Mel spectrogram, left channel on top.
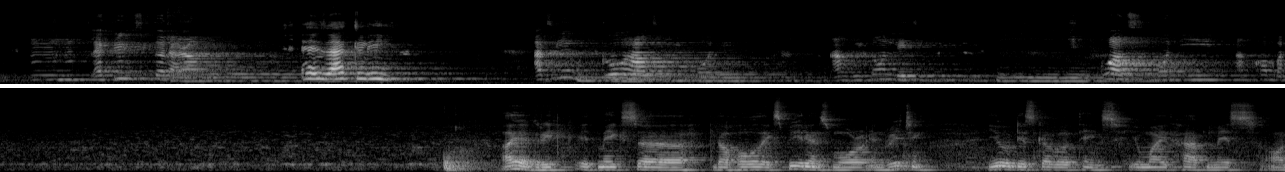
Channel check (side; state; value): both; different; correlation 0.00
